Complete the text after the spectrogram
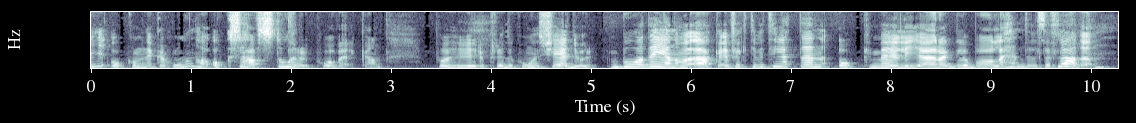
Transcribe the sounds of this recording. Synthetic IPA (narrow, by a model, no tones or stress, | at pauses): ɔkʰːɔmɵnɪkaɧuːnhaɾʔɔksɔhaft̪st̪uːɾpʰoːvæ̰ɾka̰n | pʰɔɦɵɾpʰɾʊd̪ɵkɧuːnsɕeːd̪jʊɾboːd̪əjeːnɔmɔʔøːkaɛfɛkt̪ɪvɪt̪ʰeːt̪ənɔkmœjlɪɡjœːɾaɡlʊbɑːlaɦɛnd̪əlsəfløːd̪ə̰n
